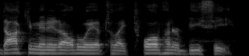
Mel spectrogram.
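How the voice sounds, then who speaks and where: Male podcast host, halting, dry close sound. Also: medium pitch, level tone, darkish tone, no echo. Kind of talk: casual interview.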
